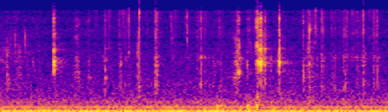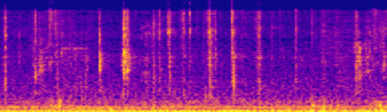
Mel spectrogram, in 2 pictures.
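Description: A solid rectangular bar of green-and-white striped soap, held in the hand, has its corner and face shaved with a box-cutter blade into small flakes. Quick, crisp, bright scraping clicks patter irregularly over a steady low hum.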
